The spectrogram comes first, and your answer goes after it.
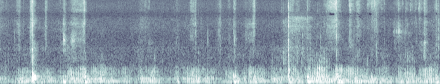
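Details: Domestic cat purring indoors while being played with and fitted with a collar; a low, steady rumbling purr with a sharp click near the start and soft handling rustles throughout.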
